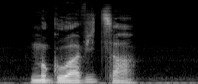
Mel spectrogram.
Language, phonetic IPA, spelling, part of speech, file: Polish, [mɡwaˈvʲit͡sa], mgławica, noun, Pl-mgławica.ogg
